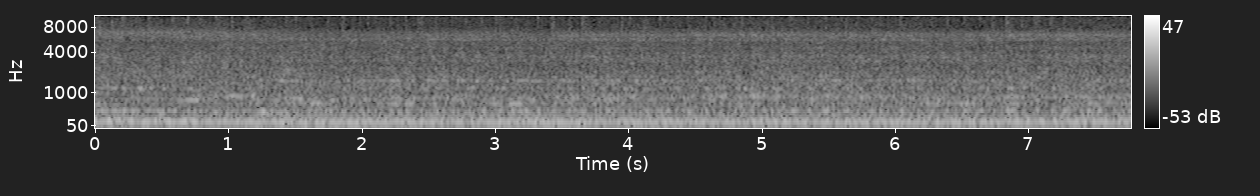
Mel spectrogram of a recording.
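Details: 1980 Arctic Cat Jag 3000 fan-cooled two-stroke snowmobile that sat for years on old gas, on a track stand in 90-degree heat: a quiet, even idle buzz with no stumbling or surging; a healthy idle.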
